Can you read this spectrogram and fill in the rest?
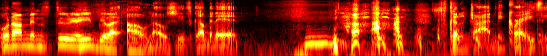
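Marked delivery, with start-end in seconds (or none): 1.3-5.5 slow, breathy, drawn-out whispered grumbling. Imitating what Chris says when she comes into the studio: Chris Deasy voice. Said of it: "That's my Chris Deasy voice".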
